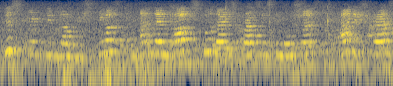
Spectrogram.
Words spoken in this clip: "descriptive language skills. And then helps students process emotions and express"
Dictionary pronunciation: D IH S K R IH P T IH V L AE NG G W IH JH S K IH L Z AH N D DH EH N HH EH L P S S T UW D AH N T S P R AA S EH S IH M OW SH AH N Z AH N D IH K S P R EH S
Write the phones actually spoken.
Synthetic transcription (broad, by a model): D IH S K R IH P T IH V L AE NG G W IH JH S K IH L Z AH N D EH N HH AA P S S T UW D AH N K S P R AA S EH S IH M OW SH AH N S AH N D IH K S P R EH S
